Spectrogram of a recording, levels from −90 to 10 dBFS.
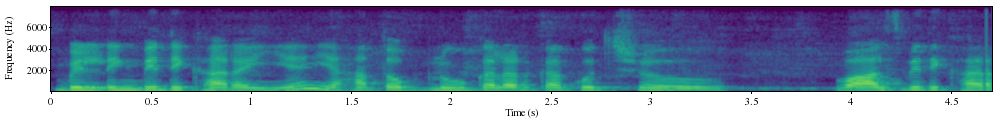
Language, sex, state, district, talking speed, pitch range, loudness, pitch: Hindi, female, Bihar, Katihar, 180 wpm, 205-230 Hz, -18 LUFS, 220 Hz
